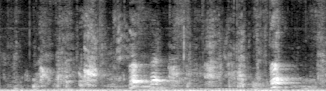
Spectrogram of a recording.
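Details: Barks and yips from a dog among Brussels Griffon, French Bulldog and pug: four quick, fairly high, short calls in about four seconds over a constant low-pitched hum.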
